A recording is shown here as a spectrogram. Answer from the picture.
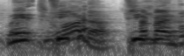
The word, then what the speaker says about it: Tijan: Tijan haben wir doch gesagt. Wir haben Tijan gesagt. – Tichan. – Entschuldigung, achso, Entschuldigung, wir müssen es aussprechen wie das deutsche Töreton.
